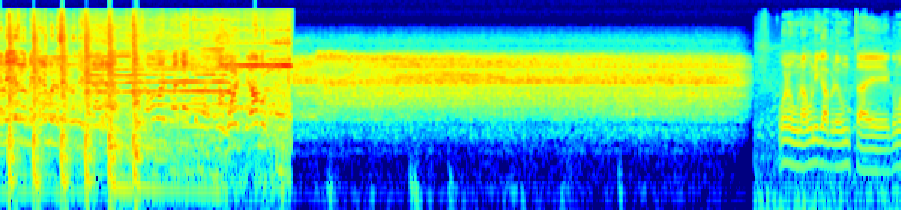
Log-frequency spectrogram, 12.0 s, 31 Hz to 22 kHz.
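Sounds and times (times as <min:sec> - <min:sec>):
stadium crowd noise on television: 0:00.7 - 0:10.7.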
